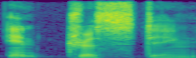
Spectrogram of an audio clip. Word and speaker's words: interesting: 3 syllables. Interesting. Now, notice we don't say interesting, but interesting.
